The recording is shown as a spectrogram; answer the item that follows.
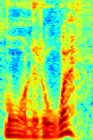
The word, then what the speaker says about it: Morgenrøde: Ja, de skrives Morgenrode, eller det kan uttales Morgenroe.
